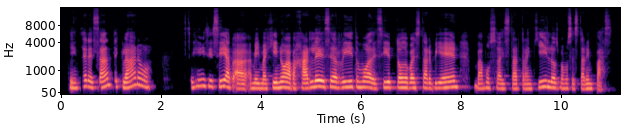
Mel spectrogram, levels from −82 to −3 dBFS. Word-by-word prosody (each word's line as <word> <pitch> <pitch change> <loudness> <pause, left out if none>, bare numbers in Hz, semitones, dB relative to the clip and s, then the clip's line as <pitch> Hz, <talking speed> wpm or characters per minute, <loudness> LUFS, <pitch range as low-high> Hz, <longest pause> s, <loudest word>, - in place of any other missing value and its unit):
Que 195 - -3
interesante, 215 +5 -1
claro. 225 +1 0 0.6
Sí, 245 +5 -5
sí, 235 -2 -3
sí, 230 +2 +2
ab 210 -3 +4
a 165 -2 +1
me 180 0 0
imagino 175 +4 +1
a 195 -2 +6
bajarle 180 +6 +4
ese 220 -1 +2
ritmo, 210 +1 0
a 200 - +4
decir 200 +4 -1
todo 195 -1 +4
va 190 - +3
a - - +4
estar 190 -1 -2
bien, 200 +4 +1 0.3
vamos 185 +2 -5
a 170 -2 -2
estar 165 0 -4
tranquilos, 190 +5 -1
vamos 170 -2 -5
a - - -4
estar 165 -1 -5
en 165 0 -2
paz. 145 -2 -9
195 Hz, 160 wpm, -22 LUFS, 175-215 Hz, 0.6 s, a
